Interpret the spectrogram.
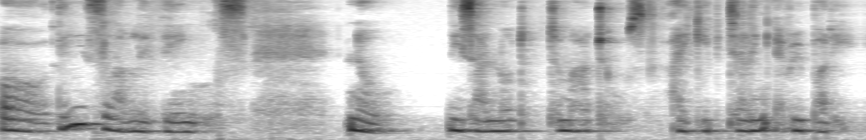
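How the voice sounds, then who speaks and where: A woman speaking softly and breathily, often near a whisper, in a gentle ASMR roleplay as a witch shopkeeper. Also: a little high, fairly even intonation, measured pace. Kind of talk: soft-spoken, half-whispered ASMR roleplay. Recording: roomy echo, audible background noise.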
